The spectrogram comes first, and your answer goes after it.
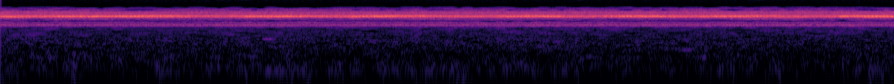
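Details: Crickets trill in a constant, piercing high buzz layered over a slightly lower steady tone, the chorus pulsing gently in volume against an otherwise calm, still background.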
